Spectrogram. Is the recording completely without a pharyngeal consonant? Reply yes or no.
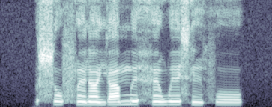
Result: yes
